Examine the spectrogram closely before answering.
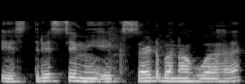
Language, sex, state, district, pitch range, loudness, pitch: Hindi, male, Jharkhand, Garhwa, 140-150 Hz, -15 LUFS, 145 Hz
